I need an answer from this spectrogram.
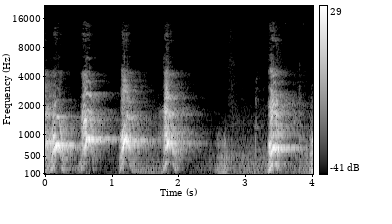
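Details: Female puppy indoors, meeting a vacuum cleaner for the first time, gives sharp high-pitched barks in a rapid series, five loud yaps within four seconds with a brief quiet pause before the last ones.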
